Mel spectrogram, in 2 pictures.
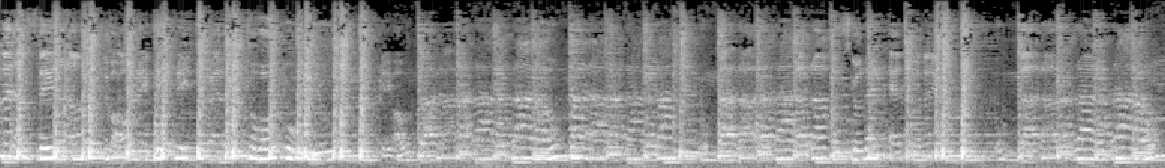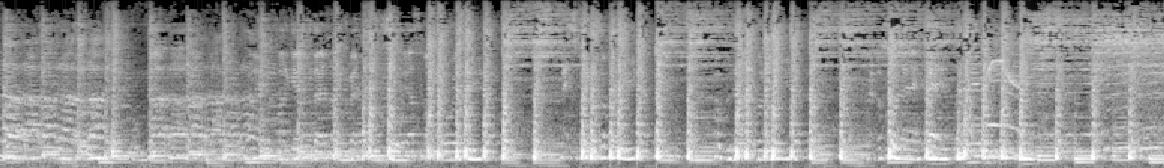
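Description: Rock band playing live: drum kit with snare and bass drum, guitar and other instruments, recorded on a portable cassette recorder with a microphone. The drum hits grow sharper and more accented about two-thirds of the way in.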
